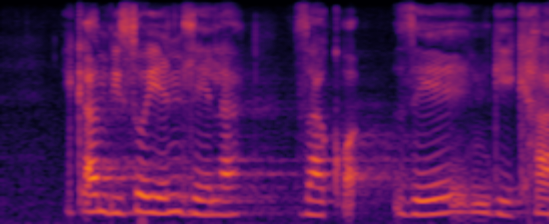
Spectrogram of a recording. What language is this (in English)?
South Ndebele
